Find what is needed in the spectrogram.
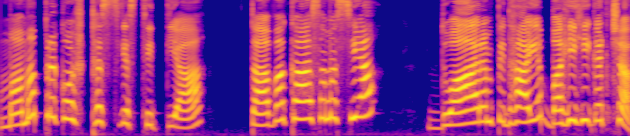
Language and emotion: Sanskrit, angry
